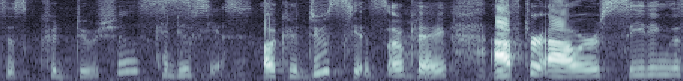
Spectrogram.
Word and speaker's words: Caduceus: I'm going to mispronounce this. Caduceus. Oh, Caduceus.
